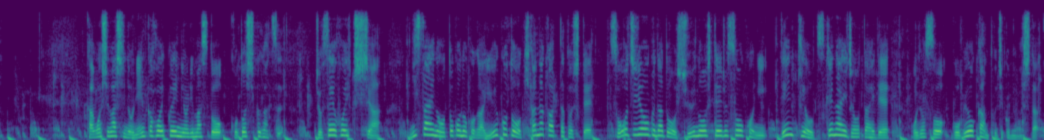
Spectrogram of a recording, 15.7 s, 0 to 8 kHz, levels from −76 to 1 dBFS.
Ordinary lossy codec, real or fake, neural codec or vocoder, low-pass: none; fake; codec, 16 kHz, 16 kbps, FunCodec, trained on LibriTTS, 50 frames a second; 7.2 kHz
